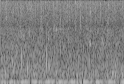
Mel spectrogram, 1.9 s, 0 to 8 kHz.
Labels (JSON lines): {"label": "biophony", "recorder": "SoundTrap 300"}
